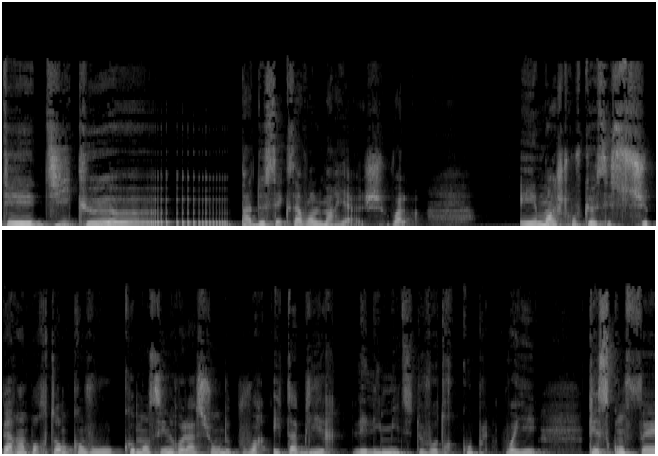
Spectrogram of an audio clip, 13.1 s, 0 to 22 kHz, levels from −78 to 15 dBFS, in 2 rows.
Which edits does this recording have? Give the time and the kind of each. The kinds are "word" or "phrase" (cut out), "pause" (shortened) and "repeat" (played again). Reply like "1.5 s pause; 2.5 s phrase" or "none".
none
